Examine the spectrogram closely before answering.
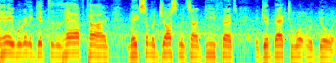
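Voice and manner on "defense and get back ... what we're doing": normal talking voice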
